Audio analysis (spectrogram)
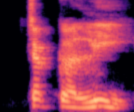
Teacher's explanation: લી ઉપર થોડું વધારે લાંબુ ઉચ્ચારણ થાય છે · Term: ગુરુ સ્વરો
